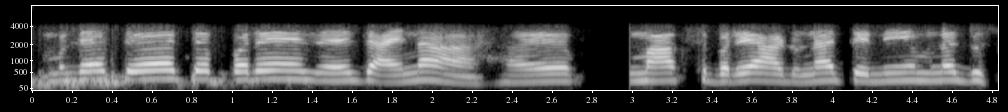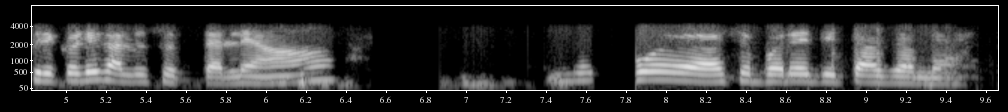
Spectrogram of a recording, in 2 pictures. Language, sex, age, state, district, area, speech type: Goan Konkani, female, 30-45, Goa, Tiswadi, rural, conversation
